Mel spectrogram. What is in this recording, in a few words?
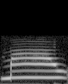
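"maau1", Cantonese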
